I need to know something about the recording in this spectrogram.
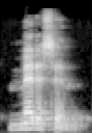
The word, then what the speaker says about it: medicine: Example, medicine, margarine, intestine, genuine, famine, and jasmine. Let's take a closer look. Our first example, medicine. Pronunciation is in medicine.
